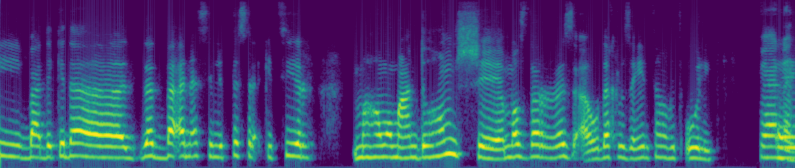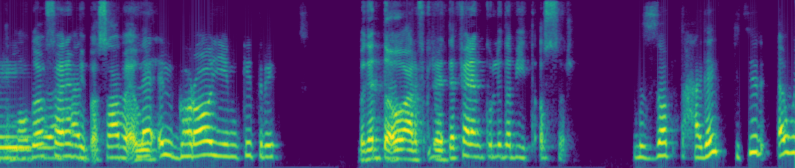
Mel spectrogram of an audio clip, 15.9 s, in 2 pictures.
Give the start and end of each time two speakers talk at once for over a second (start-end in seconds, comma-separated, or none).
7.8-9.6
